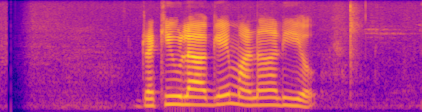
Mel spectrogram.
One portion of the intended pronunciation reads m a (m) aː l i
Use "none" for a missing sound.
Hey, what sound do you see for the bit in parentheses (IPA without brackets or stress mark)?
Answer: n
